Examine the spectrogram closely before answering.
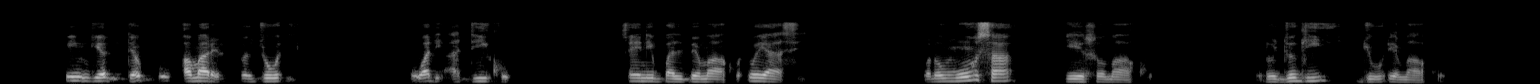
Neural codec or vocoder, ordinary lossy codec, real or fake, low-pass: codec, 16 kHz, 2 kbps, FunCodec, trained on LibriTTS, 25 frames a second; MP3, 48 kbps; fake; 7.2 kHz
